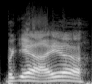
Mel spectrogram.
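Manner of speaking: talking through a yawn; words stretched by a yawn. Real, not acted. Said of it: "again, another yawn".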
